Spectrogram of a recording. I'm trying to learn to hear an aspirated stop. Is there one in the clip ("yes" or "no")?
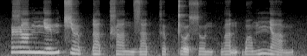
no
